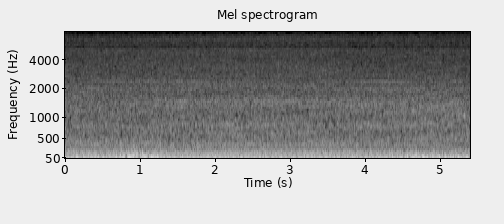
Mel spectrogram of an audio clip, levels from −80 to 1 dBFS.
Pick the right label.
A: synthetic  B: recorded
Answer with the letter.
B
